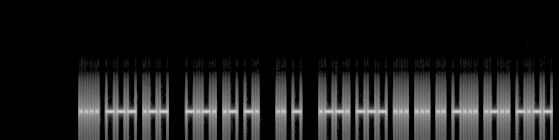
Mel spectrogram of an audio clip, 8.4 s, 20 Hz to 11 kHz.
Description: Morse code, heard as a keyed tone, about 28 wpm, 700 Hz. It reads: HOW CAN IT POSSIBLY
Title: Sentences from Top 1300 Words 30wpm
